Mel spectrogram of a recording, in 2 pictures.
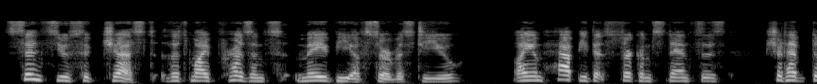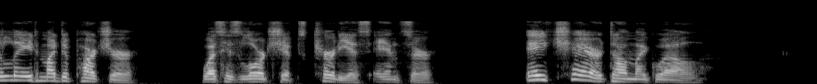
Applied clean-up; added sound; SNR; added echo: none; none; none; none.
